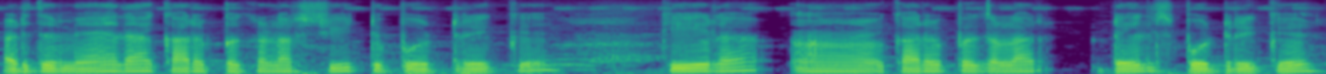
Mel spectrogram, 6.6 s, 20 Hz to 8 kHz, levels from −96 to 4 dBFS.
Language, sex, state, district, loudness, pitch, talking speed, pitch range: Tamil, male, Tamil Nadu, Kanyakumari, -16 LUFS, 130 Hz, 125 wpm, 120-140 Hz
